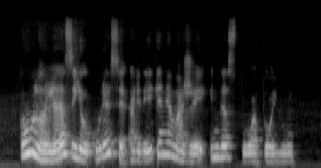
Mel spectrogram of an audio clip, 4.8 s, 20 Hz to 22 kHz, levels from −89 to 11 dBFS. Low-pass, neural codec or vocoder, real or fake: 14.4 kHz; codec, 32 kHz, 1.9 kbps, SNAC; fake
